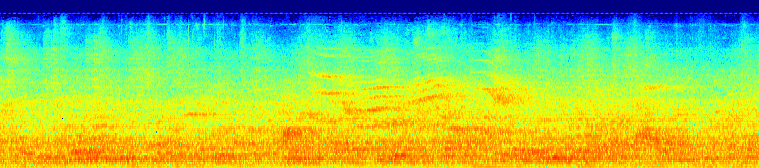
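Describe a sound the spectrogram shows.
A crowd of visitors chatters throughout in a large echoing hall.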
